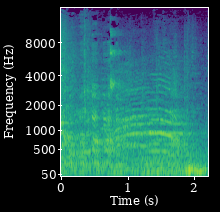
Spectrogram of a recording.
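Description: A badminton racket hits a shuttlecock once with a sharp crack, followed by a player's voice calling out and a low thud on the wooden court near the end.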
